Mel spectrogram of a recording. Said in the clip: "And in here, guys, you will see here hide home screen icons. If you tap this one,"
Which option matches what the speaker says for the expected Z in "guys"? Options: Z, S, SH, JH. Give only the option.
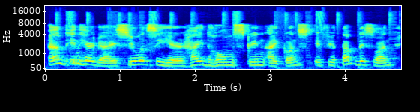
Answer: S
